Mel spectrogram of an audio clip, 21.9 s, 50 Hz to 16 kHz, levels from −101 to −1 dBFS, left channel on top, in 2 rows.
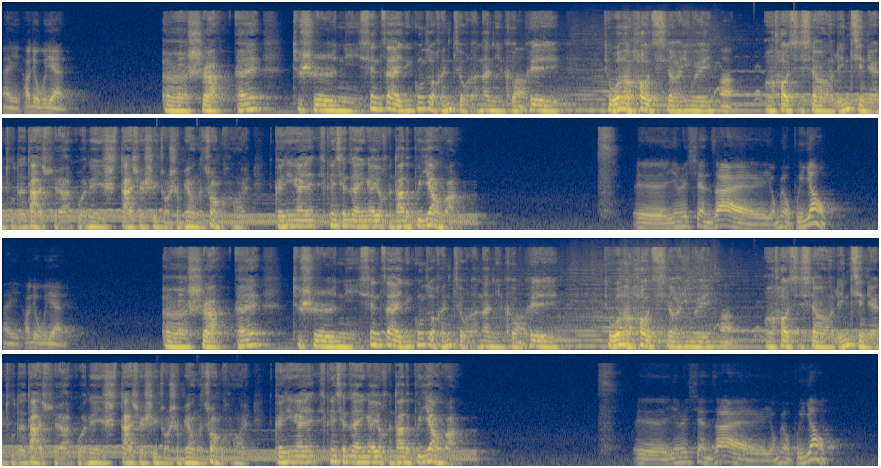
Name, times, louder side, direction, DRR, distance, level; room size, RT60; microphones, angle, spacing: voice 1, 0.0-0.8 6.4-6.6 9.0-9.2 18.4-18.6 18.9-21.3, left 4 dB, 85° left, 0.7 m, -28 dB
voice 2, 2.0-6.9 7.5-8.9 9.5-14.0 14.4-16.7, equal, 5° left, 0.7 m, -22 dB
sound 1, 3.1-10.7, equal, 80° right, 3.7 m, -36 dB
sound 2, 8.9-16.9, left 2 dB, 40° left, 0.7 m, -36 dB
22.5 x 9.9 x 5.4 m
head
